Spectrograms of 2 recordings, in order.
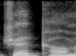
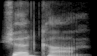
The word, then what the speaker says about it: GEDCOM: Earlier, I mispronounced GEDcom and GEDmatch. Both should be pronounced with a soft J sound, and I appreciate your understanding.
